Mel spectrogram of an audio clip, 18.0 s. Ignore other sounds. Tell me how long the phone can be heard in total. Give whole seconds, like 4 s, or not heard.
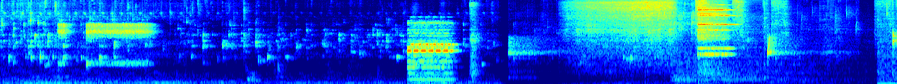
4 s.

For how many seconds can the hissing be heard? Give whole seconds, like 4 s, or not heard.
7 s.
